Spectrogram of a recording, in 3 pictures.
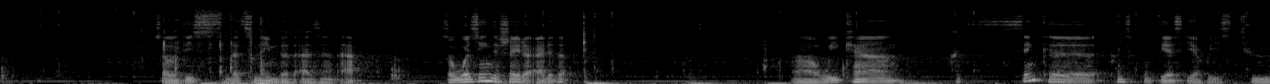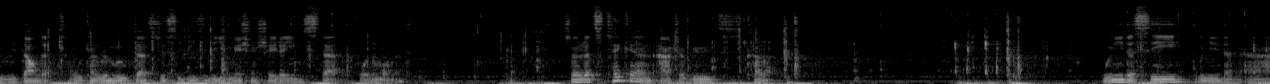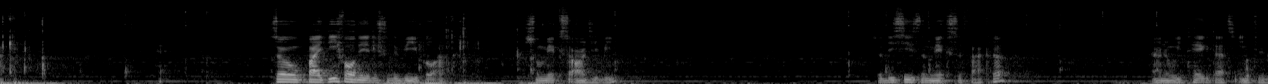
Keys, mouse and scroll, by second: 2.9-13.3 drag, 13.3 x, 14.9 ctrl+a, 16.0 ctrl+shift+click, 20.7 t, 22.9-24.2 drag, 24.2 shift+d, 25.8-30.7 drag, 30.7 ctrl+a, 32.4-34.0 drag, 35.8-38.0 drag.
